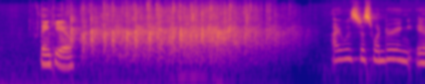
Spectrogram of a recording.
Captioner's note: applause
